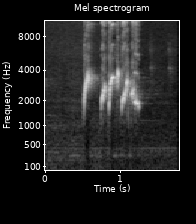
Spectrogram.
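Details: Red-whiskered bulbul in Thailand giving a single short southern-style song phrase, meant to rouse caged birds and teach youngsters: a sharp rising opener followed by four quick, bubbling whistled notes.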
